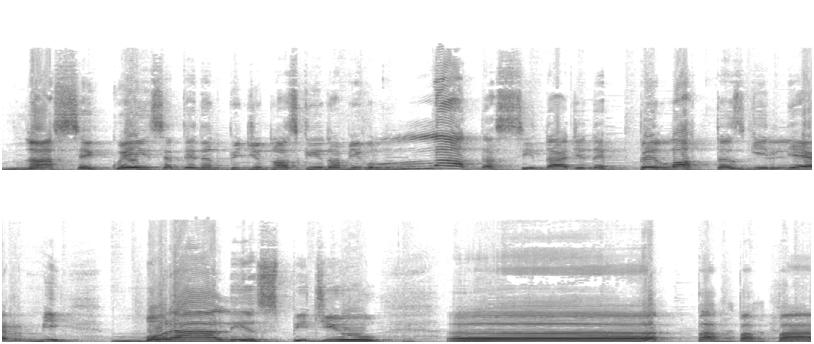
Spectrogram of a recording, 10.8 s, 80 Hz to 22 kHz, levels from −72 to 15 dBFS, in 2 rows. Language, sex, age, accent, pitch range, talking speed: Portuguese, male, 50-69, Brazilian, 150-235 Hz, 110 wpm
